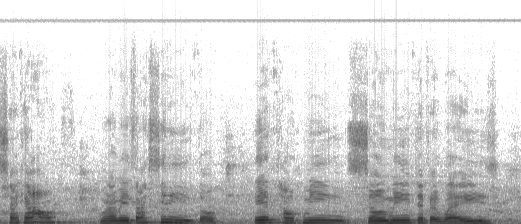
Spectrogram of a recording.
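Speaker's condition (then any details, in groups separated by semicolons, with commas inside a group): Deafness; signs with family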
